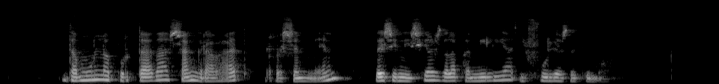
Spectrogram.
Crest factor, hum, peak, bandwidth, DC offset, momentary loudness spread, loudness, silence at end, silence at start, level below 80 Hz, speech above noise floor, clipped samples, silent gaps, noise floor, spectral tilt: 22 dB; none; -10 dBFS; 9.4 kHz; under 0.1%; 10 LU; -30 LUFS; 1.2 s; 0.6 s; -84 dBFS; 47 dB; under 0.1%; none; -76 dBFS; -5.5 dB/octave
